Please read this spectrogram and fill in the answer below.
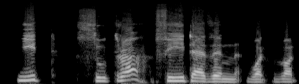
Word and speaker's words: Feetsutra: It's called Fit Sutra. Feet as in what? What? Like feet as in feet.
